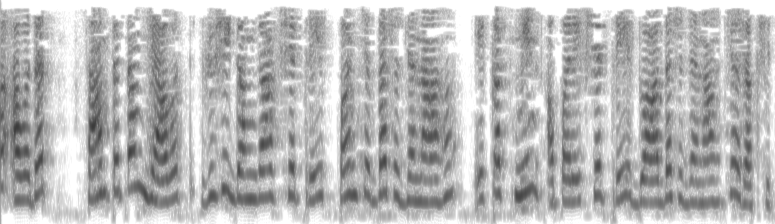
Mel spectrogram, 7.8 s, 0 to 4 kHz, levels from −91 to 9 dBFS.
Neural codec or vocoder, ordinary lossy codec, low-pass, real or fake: codec, 16 kHz, 8 kbps, FreqCodec, smaller model; MP3, 16 kbps; 3.6 kHz; fake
